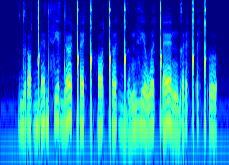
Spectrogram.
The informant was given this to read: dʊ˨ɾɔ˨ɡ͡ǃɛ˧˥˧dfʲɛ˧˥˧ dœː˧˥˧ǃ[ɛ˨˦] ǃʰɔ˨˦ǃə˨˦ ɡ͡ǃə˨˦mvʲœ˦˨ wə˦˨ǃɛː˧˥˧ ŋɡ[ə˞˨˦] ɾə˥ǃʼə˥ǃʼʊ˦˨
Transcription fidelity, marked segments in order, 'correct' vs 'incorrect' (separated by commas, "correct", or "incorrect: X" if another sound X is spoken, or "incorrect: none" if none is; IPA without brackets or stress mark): correct, incorrect: ə˨˦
